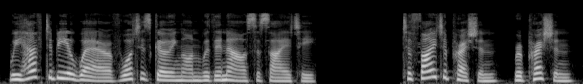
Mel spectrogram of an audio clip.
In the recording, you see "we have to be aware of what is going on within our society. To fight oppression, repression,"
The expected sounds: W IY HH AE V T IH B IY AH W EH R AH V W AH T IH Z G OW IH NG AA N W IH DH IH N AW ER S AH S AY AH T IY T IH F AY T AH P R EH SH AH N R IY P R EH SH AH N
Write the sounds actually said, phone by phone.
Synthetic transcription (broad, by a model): W IY HH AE F T IH B IY AH W EH R AH V W AH T IH Z G OW IH NG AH N W IH DH IH N AW ER S AH S AY AH T IY T IH F AY T AH P R EH SH AH N R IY P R EH SH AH N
